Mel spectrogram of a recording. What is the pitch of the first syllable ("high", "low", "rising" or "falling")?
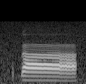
low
